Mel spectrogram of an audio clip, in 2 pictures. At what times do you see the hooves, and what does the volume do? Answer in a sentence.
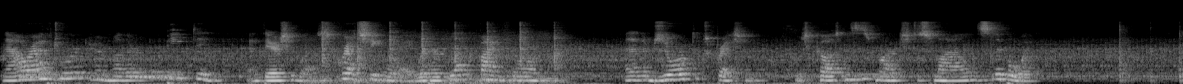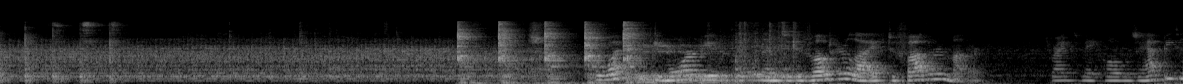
You can't hear the hooves here.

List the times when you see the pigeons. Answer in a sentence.
The pigeons can be heard from 0.1 to 2.5 s, from 7.2 to 9.2 s, from 13.6 to 15.9 s and from 18.1 to 19.9 s.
